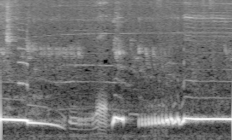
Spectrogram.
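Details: Puter pelung Barbary dove cooing: a sustained level note slides downward, then brief soft notes, a sharp clipped note, a quick throbbing pulsed run and a long flat coo held to the end.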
